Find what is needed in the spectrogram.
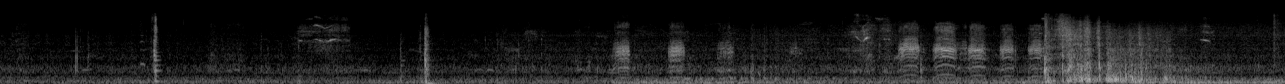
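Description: Ducks quacking: a run of short calls in the second half that comes faster and louder, ending in a louder noisy flurry. Two sharp clicks sound before the calls begin.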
